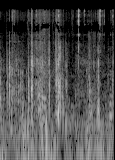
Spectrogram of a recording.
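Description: Footsteps and scuffs on a concrete sidewalk during a dog walk: irregular short taps and scrapes.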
